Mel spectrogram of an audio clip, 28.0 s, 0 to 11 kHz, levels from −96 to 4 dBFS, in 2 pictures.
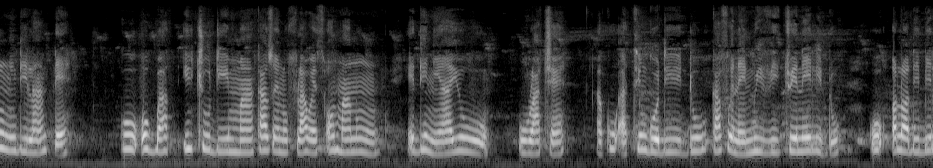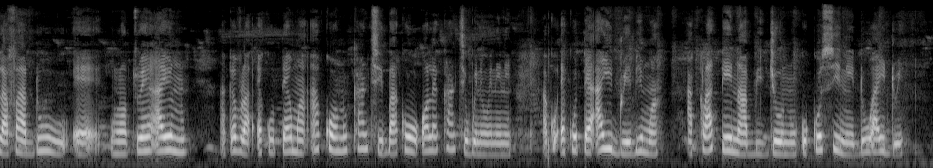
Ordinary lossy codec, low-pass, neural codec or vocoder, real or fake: AAC, 64 kbps; 9.9 kHz; none; real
